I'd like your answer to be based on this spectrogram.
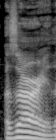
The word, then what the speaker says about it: Azaria: Azaria, that's how you say it.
